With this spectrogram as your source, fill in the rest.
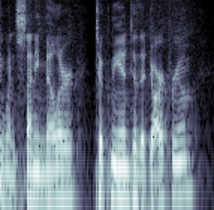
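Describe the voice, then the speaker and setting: Fairly high-pitched male speech delivered at a moderate pace. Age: 60s. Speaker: skateboard photographer. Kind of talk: public talk with Q&A. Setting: skate shop talk with audience. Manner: casual, halting with fillers.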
